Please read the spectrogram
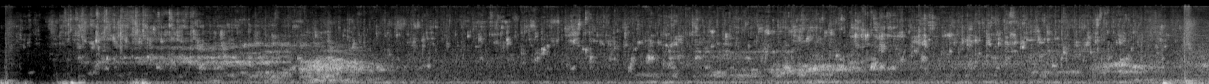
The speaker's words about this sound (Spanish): Mira, de hecho vamos, ¿escuchó? Para dimensionar aproximadamente cuánta agua cae, no lo sé, en 5 segundos, en 10 segundos.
